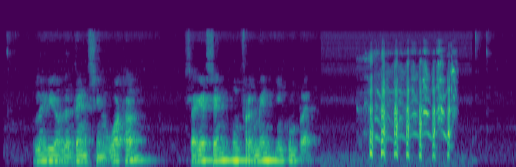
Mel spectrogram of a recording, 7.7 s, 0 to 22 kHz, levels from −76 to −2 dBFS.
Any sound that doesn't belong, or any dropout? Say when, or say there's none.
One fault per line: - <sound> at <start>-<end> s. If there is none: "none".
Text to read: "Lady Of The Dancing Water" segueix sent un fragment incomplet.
- laugh at 5.3-6.9 s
